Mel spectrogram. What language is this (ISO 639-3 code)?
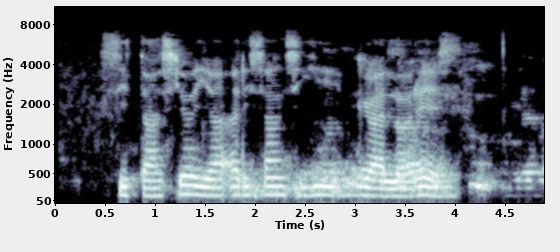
kin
